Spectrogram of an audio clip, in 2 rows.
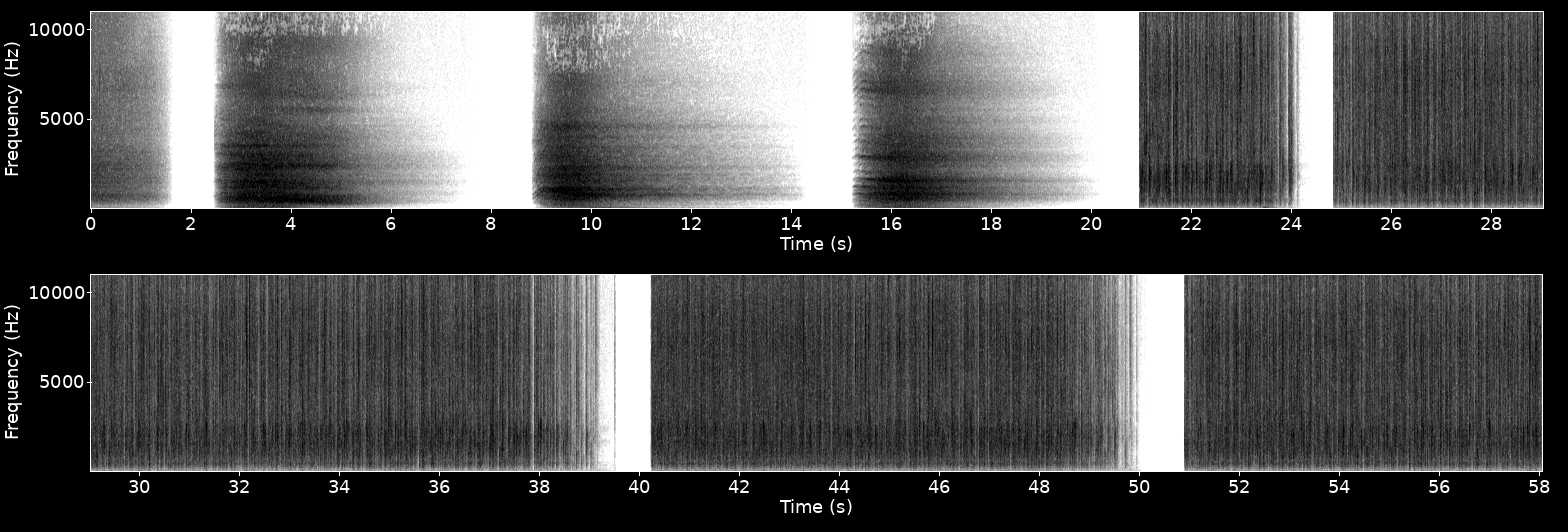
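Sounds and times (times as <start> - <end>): crowd clapping: 8.9 - 11.6, 21.0 - 24.2, 24.8 - 39.2, 40.2 - 49.9, 50.9 - 58.0.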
